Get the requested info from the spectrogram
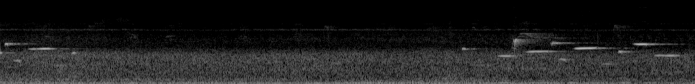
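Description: A musician wren gives pure, flute-like whistles at varied pitches, spaced out and quickening near the end, over a steady background hiss.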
